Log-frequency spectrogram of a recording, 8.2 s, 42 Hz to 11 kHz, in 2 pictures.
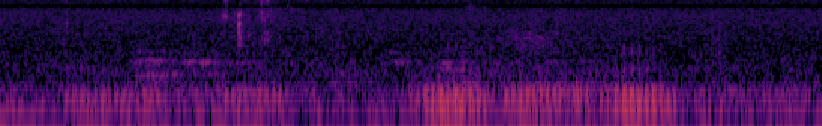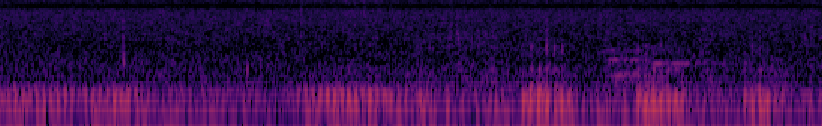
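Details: Pablo, a British Shorthair cat born in May 2023, purrs after waking up and eating: a low rumbling purr swelling in regular pulses about every second, with faint clicks and little else around it.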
